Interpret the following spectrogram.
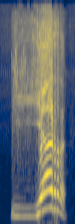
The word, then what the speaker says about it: year: आप अगर YEAR को ईयर पढ़ते हैं तो वो प्रोनाउंसिएशन ही गलत है मेरे भाई। यर इज द राइट प्रोनाउंसिएशन।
